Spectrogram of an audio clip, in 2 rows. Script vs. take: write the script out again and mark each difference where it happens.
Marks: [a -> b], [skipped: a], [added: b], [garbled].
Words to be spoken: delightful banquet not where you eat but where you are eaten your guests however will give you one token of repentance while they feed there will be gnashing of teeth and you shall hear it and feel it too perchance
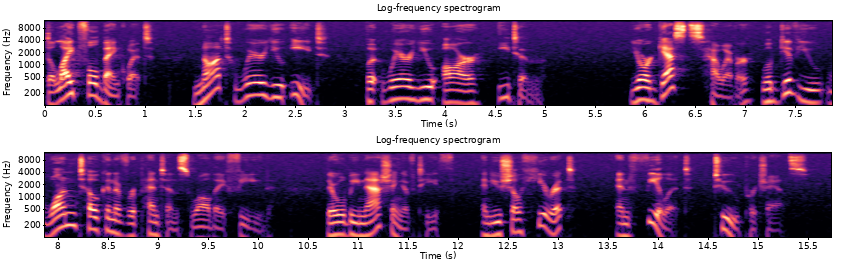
delightful banquet not where you eat but where you are eaten your guests however will give you one token of repentance while they feed there will be gnashing of teeth and you shall hear it and feel it too perchance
